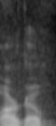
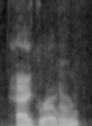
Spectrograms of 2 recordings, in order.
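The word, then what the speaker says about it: Agro: Why don't we keep calling him Argo? I don't know. Aggro. I guess you could, when at first glance, you could probably mispronounce it.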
